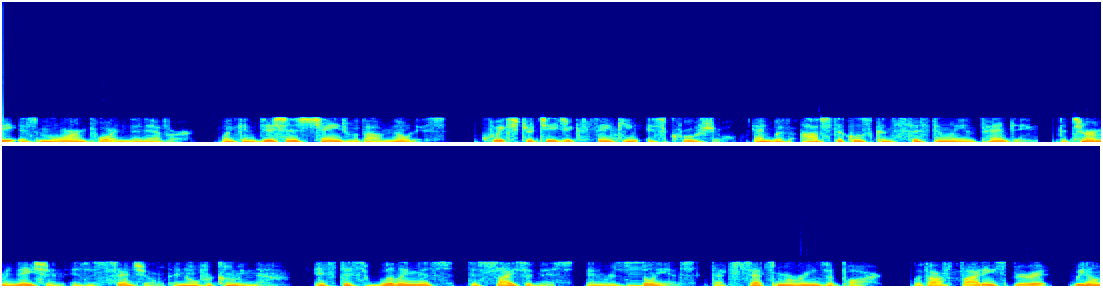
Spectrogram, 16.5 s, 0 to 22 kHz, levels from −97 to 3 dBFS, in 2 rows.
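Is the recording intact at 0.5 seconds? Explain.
No. At 0.5 s the speech is passing through the iLBC codec, which affects the whole clip rather than this moment alone. The codec encodes each frame's excitation independently of the previous one, and the character here fits its 30 ms frame mode at roughly 13.3 kbps. Everything above 4 kHz is removed, so the speech sounds narrowband and muffled, and the coding damage is plainly audible as a rough, slightly synthetic texture.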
